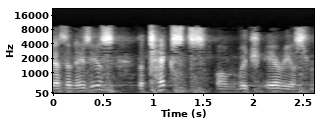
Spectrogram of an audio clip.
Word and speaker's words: Athanasius: You've probably heard his name, and I expect you can spell it, but just in case, let me spell it for you, A-T-H-A-N-A-S-I-U-S, Athanasius.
